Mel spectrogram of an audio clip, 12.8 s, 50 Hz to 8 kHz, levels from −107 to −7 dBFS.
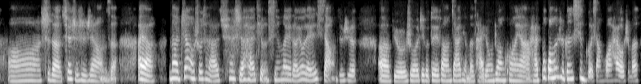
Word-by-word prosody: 哦， 185 +2 -3
是 215 +3 -5
的。 180 -4 +3
确 250 +7 0
实 225 -5 -3
是 195 -1 -3
这 190 +1 -4
样 175 -3 -2
子。 - - -4 0.4
哎 240 - +10
呀， 180 -5 +7 0.3
那 265 0 +5
这 265 +7 -1
样 285 -5 +1
说 250 -1 -2
起 240 - -6
来 180 -3 -1
确 255 +7 -3
实 235 -4 0
还 210 -2 0
挺 220 +3 -5
心 210 +1 -7
累 220 -1 -1
的， 185 -2 -2
又 225 +3 -2
得 205 +2 0
想 250 +1 -2
就 190 -1 -8
是 185 -2 -3 0.4
呃， 175 -1 +4
比 175 0 -3
如 165 0 +2
说 185 0 0
这 195 +1 -1
个 180 - 0
对 190 0 0
方 185 -1 0
家 190 -1 0
庭 190 0 -4
的 - - -2
财 - - -2
政 185 +1 -2
状 205 -2 +1
况 195 -2 -2
呀， 180 -2 0
还 185 0 0
不 290 +9 -1
光 290 +2 +5
是 295 - +1
跟 250 +1 +1
性 260 -1 0
格 - - -1
相 175 -1 -6
关， 185 - -2
还 200 - +1
有 170 -2 +2
什 175 - -12
么 170 +1 -3
195 Hz, 270 characters per minute, -22 LUFS, 180-230 Hz, 0.4 s, 哎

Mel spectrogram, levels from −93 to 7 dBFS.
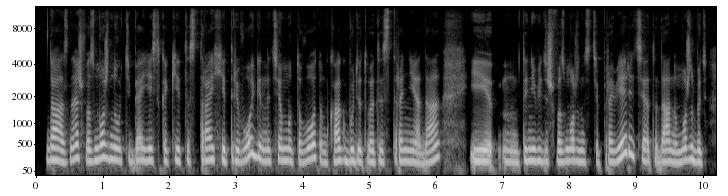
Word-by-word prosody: Да, 210 -2 +3
знаешь, 220 +7 -1
возможно, 220 +4 +2
у 205 - +1
тебя 195 +1 -3
есть 205 -1 0
какие-то 200 -1 -3
страхи 210 +2 -1
и - - +4
тревоги 225 - +1
на 195 -2 0
тему 205 0 0
того, 190 +7 +1
там, 185 -8 -5
как 195 +4 0
будет 195 -1 0
в - - -4
этой 185 0 0
стране, 190 -2 -1
да, 190 +10 0 0.4
и, 195 0 +4
м, 185 -2 -2
ты 200 +4 -1
не 200 0 +3
видишь 190 -2 -3
возможности 190 -1 -1
проверить 240 - +1
это, 195 - -1
да, 190 +1 +1
но, 175 -2 +1
может 205 +5 +1
быть, 185 -1 -1
195 Hz, 190 wpm, -22 LUFS, 185-210 Hz, 0.4 s, и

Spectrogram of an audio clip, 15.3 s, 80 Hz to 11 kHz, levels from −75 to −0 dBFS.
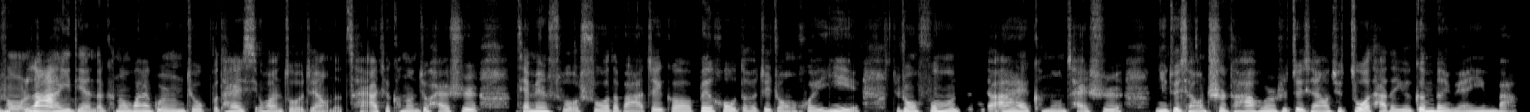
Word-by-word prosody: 一 - - -1
种 195 -1 0
辣 245 -4 +8
一 185 -1 +3
点 170 -3 -1
的， - - -3
可 - - -15
能 190 0 +2
外 260 +2 +2
国 195 -4 -1
人 185 0 +1
就 185 0 -1
不 185 - -8
太 215 +3 0
喜 205 - -8
欢 185 - -2
做 - - -4
这 - - -7
样 - - -4
的 - - -11
菜。 - - -9
而 - - +1
且 255 +3 -5
可 195 - -9
能 185 0 -1
就 215 - -1
还 185 -2 -2
是， 205 +1 0 0.4
前 205 - 0
面 200 0 +4
所 180 0 -4
说 190 +1 -2
的 190 - -1
吧。 185 - -3
这 205 -1 -1
个 190 -1 0
背 245 +6 +3
后 235 -1 +1
的 185 -2 -4
这 195 +1 0
种 185 0 -5
回 190 -1 -2
忆， 235 -2 0 0.3
这 - - -8
种 210 -2 +3
父 240 +7 -1
母 195 -4 +3
对 180 - -3 0.2
你 355 - -18
的 - - -1
爱， 255 -5 +2
可 185 -2 -6
能 175 +1 -1
才 - - -4
是 195 -1 -3 0.3
你 195 -2 +1
最 215 - +4
想 185 -1 -1
吃 215 +3 +1
它， 190 -1 0
或 195 +1 0
者 195 - +1
是 200 +1 -2
最 200 +1 +2
想 190 0 -1
要 190 0 0
去 210 +3 -2
做 205 -1 +5
它 185 +1 0
的 185 0 -1
一 180 - 0
个 185 0 +1
根 225 +1 +5
本 185 -3 +4
原 180 +1 -3
因 180 0 0
吧。 180 +7 -5
195 Hz, 300 characters per minute, -21 LUFS, 185-210 Hz, 0.4 s, 辣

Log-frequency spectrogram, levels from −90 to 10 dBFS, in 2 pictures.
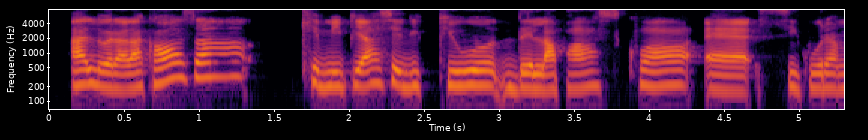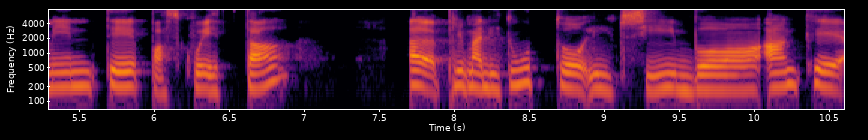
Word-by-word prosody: Allora, 210 -4 +4
la 190 +2 +3
cosa 300 +6 +3 0.6
che 250 - -5
mi 205 -1 -2
piace 215 +2 +1
di 205 0 -6
più 215 0 0
della 185 -1 +1
Pasqua 210 +3 -1
è 170 -1 +2
sicuramente 200 +2 -3
Pasquetta. 185 +6 0 0.8
Allora, 220 - +5
prima 210 -2 0
di 185 -1 -4
tutto 220 -2 -2
il 180 -2 -6
cibo, 175 0 0 0.3
anche 200 -1 +1
205 Hz, 115 wpm, -22 LUFS, 185-220 Hz, 0.8 s, Allora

